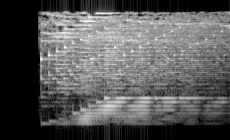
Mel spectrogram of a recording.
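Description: A bright, ringing electronic chime sound effect that comes in about half a second in and slowly fades, marking the turn to the next page of the storybook.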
